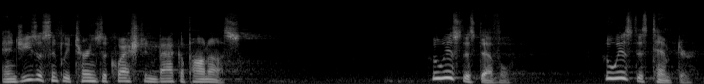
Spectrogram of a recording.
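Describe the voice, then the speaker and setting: A man preaching in a church, working through rhetorical questions and repeated phrases. His somewhat high voice rises and falls widely. The sound rings with the long reverb of a large hall. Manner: dramatic, rhetorical questions and repetition. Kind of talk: sermon.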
